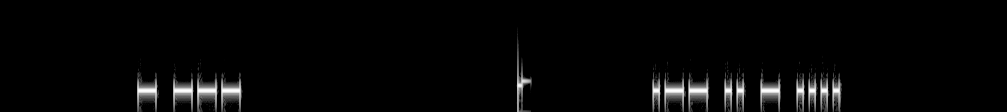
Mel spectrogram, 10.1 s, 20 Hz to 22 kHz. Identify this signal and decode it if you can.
Morse code, heard as a keyed tone, about 20 wpm, 700 Hz. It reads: TO WITH
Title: 4x Word-Spacing - Sets of 4 Words - 20wpm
